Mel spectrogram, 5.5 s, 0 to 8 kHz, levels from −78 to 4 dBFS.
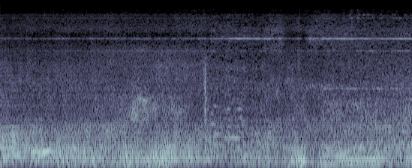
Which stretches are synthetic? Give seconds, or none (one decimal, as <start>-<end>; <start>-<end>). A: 0.0-2.8; 3.6-4.3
